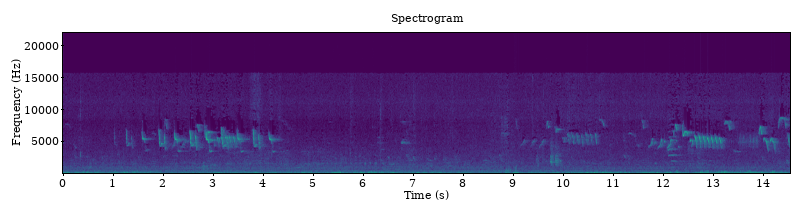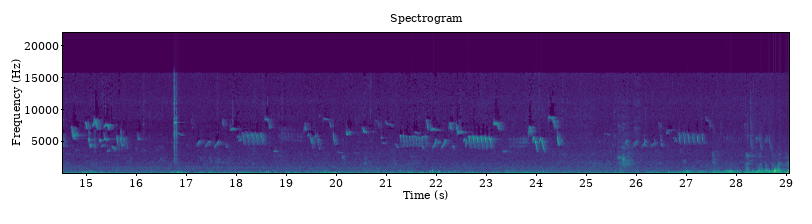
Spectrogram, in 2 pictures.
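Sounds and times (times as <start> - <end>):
small birds chirping and trilling: 0.0 - 29.0
wind rumble on microphone: 0.0 - 29.0
sharp click: 16.7 - 17.0.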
